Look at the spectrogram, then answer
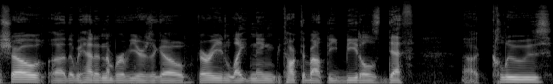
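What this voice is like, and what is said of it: Unusually deep, off-sounding voice. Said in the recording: “My voice is a little off this week. I'm feeling a little under the weather. ... I was wondering why you sounded like Barry White.”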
